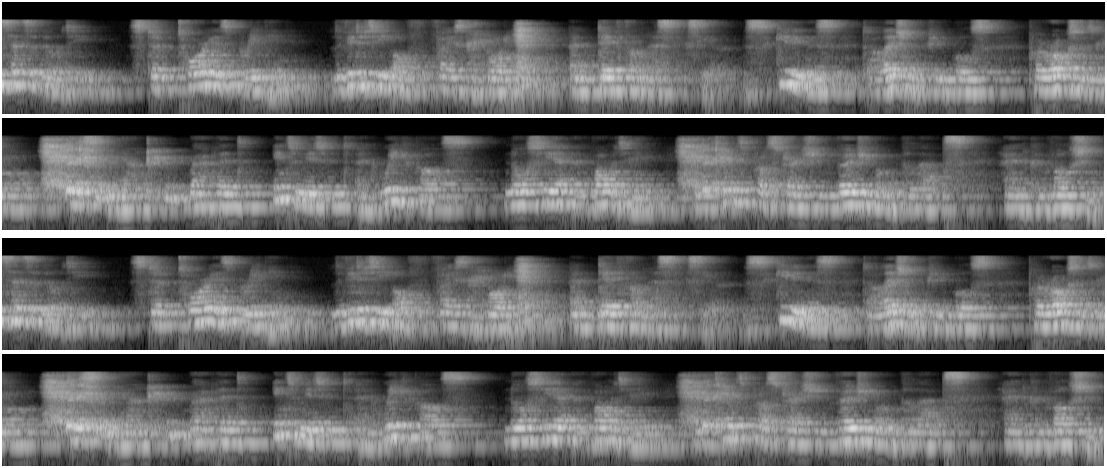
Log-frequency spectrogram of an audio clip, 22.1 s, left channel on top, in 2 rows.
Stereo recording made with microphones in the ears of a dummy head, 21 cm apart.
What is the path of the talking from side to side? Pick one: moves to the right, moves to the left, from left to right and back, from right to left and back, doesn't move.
moves to the right.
